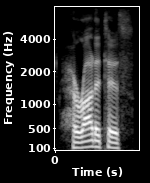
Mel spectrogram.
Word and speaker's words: Herodotus: So Herodotus is how this guy's name's pronounced, is the first true historian known in Western civilization.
